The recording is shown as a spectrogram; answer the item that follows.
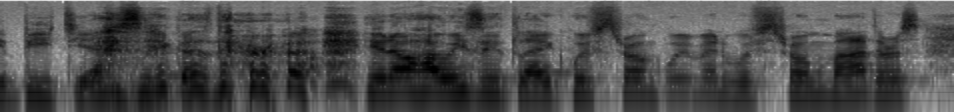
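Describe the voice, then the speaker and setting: Her intonation stays fairly even throughout. The woman's voice comes with noticeable background noise. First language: Polish. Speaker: startup founder panelist. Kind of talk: panel discussion. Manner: halting.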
